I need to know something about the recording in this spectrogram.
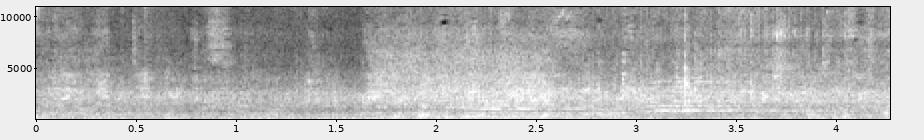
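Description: Indistinct voices of people talking over a steady background hum of a large indoor ice arena.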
